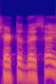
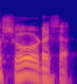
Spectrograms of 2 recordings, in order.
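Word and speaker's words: षोडश: was the next number shed but due to sandees it has become show dash so soft okay no shut the shatta dasha is so if you try to pronounce shayta dasha you struggle okay so show dasha very very congruent okay um then sapta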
